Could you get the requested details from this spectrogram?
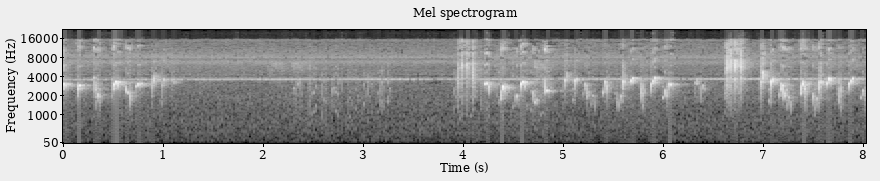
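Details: Stripe-throated bulbul calls near a caged decoy while an old, aggressive wild bird approaches the trap twice. Rapid bubbly phrases of sharp, descending warbled notes in two spells, split by a quiet gap, over a constant thin high whine, with rustling bursts.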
